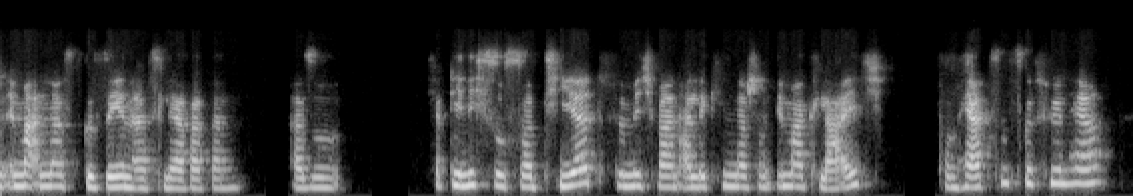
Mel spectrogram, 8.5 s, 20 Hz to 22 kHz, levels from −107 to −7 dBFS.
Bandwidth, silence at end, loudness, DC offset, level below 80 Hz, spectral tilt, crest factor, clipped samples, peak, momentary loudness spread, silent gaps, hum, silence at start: 8.2 kHz; 0.25 s; -29 LUFS; under 0.1%; -80 dBFS; -4 dB/octave; 22 dB; under 0.1%; -10 dBFS; 13 LU; 1.99-2.16 s, 2.79-3.07 s, 6.77-7.01 s; none; 0 s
